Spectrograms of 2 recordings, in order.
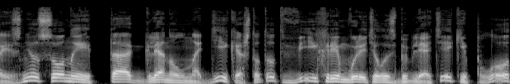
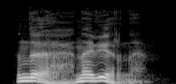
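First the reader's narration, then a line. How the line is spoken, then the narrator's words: Sighing. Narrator (Russian): вздохнул он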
